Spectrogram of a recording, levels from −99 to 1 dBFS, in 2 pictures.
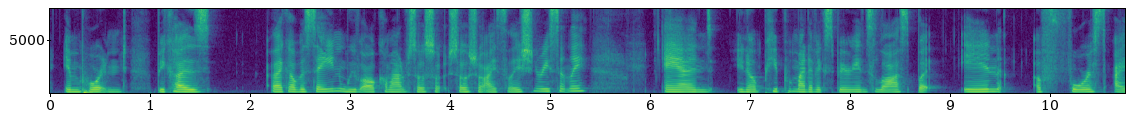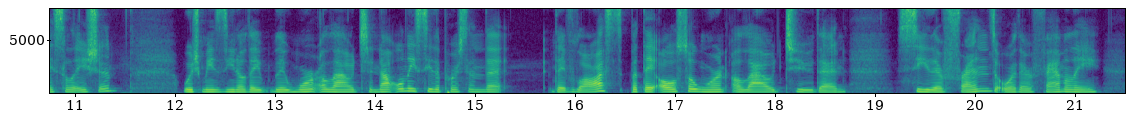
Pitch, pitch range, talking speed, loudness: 185 Hz, 175-195 Hz, 160 wpm, -23 LUFS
